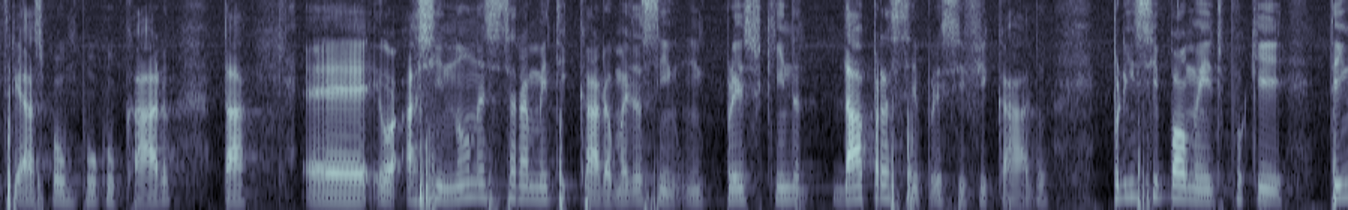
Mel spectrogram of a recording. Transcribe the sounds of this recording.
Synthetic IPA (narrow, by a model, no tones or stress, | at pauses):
t̪ɾɪa̰spɐũpowkʊkʰaɾʊt̪aɛḛwʔasĩnɐ̃w̃nese̥saɾiɐmẽnt̪ɪkaɾʊmɐzasĩṵ̃pɾesʊ̥kɪaĩnd̪ɐd̪apɾɐseɾpɾesifika̰d̪ʊpɾĩsipawmẽnt̪ɪ̥poɾket̪ẽ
